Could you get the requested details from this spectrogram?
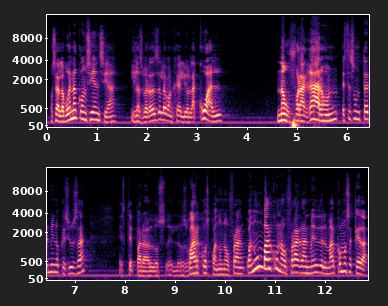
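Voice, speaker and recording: A man, a pastor, preaching a sermon, moving between loud emphatic lines and quiet asides while acting out quoted voices. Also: a little high, big pitch swings, normal speed.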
